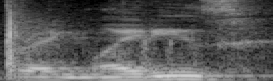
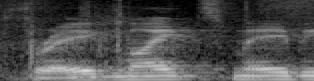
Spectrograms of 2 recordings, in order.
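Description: First: "Phragmites" as frag-MY-teez, three syllables; corrected pronunciation. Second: "phragmites" tried as FRAG-mites, two syllables; a questioning guess at "phragmites", rhyming the end with "nights"; unsure pronunciation. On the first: Manager repeating a colleague's version of the plant name, corrected pronunciation. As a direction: echo the correction, "Phragmites" ending in a long "teez". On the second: Manager guessing at an unfamiliar plant name, unsure pronunciation. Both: Real, not acted. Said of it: "I don't know how it's pronounced".

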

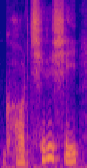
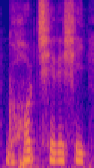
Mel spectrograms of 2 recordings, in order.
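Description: The two takes are said the same way.

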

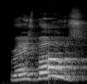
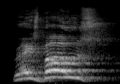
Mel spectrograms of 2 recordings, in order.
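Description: First: Higher, loud spluttered command; spluttered order. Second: Much higher, full-throated roar; roared order. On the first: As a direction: blurt the order out in a panic, loud and high. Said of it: "he spluttered". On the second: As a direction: bellow it across the line like a corporal. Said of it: "roared Corporal Grey". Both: A narrator's reading.

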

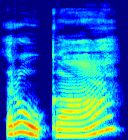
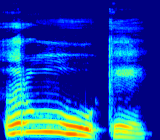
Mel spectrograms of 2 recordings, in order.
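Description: First: Рука with a rising, stressed final КА; stress on last syllable. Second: Руки with a long stressed first syllable РУ. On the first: Teacher showing children shifting stress, рука stressed on КА. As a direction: lean on the КА in рука. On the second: Teacher showing children shifting stress, руки stressed on РУ. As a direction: stretch the РУ in руки, let the ending fall. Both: Shown as a demonstration. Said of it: "щоб наголос у слові змінював".

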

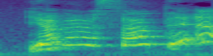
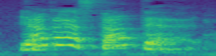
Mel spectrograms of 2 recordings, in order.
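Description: First: High, scolding through a laugh. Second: Scolding viewers. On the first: Mother laughing as she scolds viewers who pity her son. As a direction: laugh while telling them off. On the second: Scolding viewers who pity son. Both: Real, not acted.

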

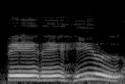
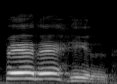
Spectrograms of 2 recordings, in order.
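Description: First: Perejil slow, stress on JIL, falling; model pronunciation. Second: Perejil slow and louder, stress on JIL; teacher leads practice; model pronunciation. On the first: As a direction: draw out Perejil calmly. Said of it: "Vamos lá". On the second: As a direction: say Perejil slowly for the class. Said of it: "Vamos lá comigo". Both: Shown as a demonstration.

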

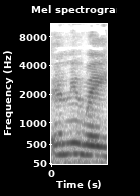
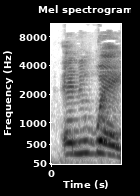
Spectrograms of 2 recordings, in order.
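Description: First: Said in the usual way. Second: Loud hammed-up Anyway with falling end. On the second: Restarting her video with a big loud Anyway. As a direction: belt out Anyway like a showman. Repeats the word loudly for effect.

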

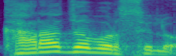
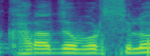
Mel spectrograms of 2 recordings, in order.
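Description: The two takes are said the same way.

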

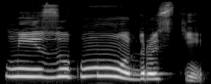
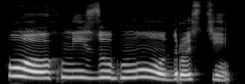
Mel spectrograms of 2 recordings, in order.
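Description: First: Higher, very slow theatrical moan; groaning. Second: Slow drawn-out wail over a toothache; wailing moan. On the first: Crocodile moaning to fool the youngest duckling. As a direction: wail the tooth like a tragedy. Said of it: "стогнав він". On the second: Crocodile wailing to the duckling about his tooth. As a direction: moan it out, milking the pain. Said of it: "заголосив Кроко". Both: Acted.

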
